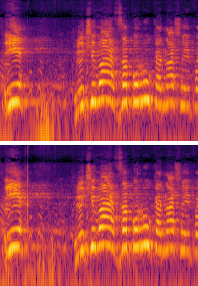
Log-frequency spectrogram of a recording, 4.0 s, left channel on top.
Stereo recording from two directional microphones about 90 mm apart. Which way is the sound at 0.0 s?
40° left (ahead or behind).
